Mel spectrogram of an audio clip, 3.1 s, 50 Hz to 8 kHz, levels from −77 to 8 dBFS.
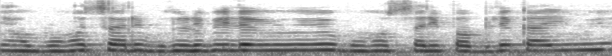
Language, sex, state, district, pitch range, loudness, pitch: Hindi, female, Uttar Pradesh, Deoria, 250-275 Hz, -16 LUFS, 265 Hz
